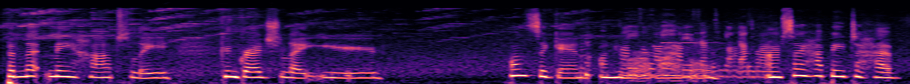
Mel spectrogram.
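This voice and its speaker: A woman's voice: fairly high pitch, moderate pace, a crowd in the background, natural voice. A woman reading aloud the lines of a boastful male raccoon shopkeeper from a video game. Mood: upbeat salesy.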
